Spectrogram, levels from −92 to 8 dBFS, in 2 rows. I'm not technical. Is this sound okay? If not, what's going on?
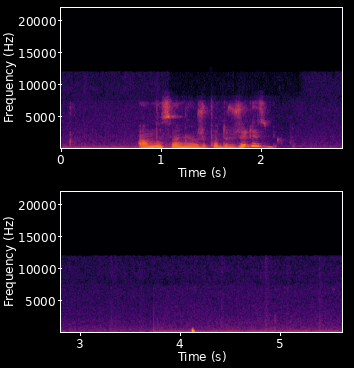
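No. From 2.12 to 2.26 seconds the room sound behind the speech dips and then comes back, a brief hole lasting about a tenth of a second. This is background gated by the echo canceller. That part of the call software listens for sound coming out of the loudspeaker, and while it hears that, it turns the microphone down sharply so the far end doesn't hear itself. Here it clamped down briefly and let go.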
